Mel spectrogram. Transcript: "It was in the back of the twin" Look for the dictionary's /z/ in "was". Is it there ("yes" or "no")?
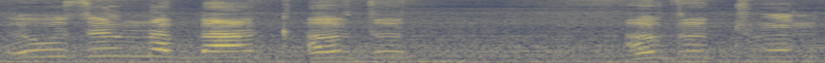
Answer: yes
